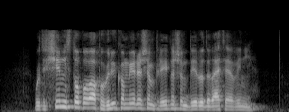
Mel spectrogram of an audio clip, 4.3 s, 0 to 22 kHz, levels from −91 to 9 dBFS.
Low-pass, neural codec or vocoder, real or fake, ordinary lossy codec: 7.2 kHz; codec, 16 kHz, 2 kbps, X-Codec, HuBERT features, trained on balanced general audio; fake; MP3, 48 kbps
